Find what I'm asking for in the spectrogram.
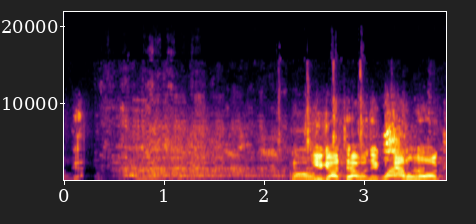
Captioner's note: audience laughing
